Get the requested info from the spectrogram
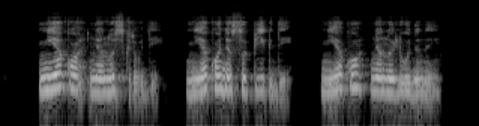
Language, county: Lithuanian, Vilnius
